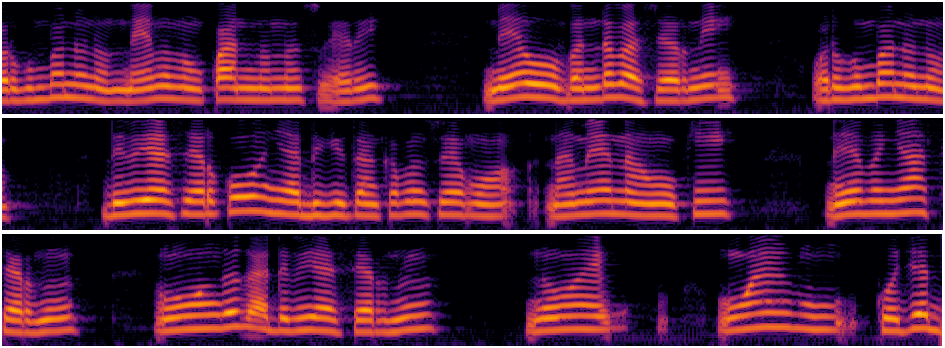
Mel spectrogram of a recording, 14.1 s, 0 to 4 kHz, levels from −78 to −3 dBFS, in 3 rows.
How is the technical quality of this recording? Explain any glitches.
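No technical faults are audible anywhere in the speech recording, so there are no glitches to explain.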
